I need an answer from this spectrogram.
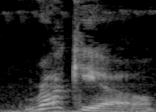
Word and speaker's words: Riakeo: we will Rocko so the brand is pronounced Rocko like we will rock you you know she said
